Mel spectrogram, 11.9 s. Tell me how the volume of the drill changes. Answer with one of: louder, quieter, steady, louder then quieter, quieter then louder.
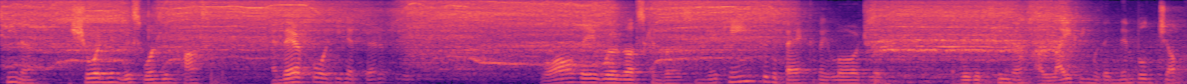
steady.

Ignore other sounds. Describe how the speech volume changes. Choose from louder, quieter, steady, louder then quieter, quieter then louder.
steady.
